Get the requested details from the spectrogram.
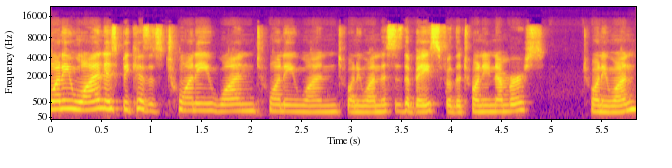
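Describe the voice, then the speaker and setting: A woman speaks at a moderate pace in a normal speaking voice. Her pitch sits in the medium range with ordinary variation. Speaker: sign language teacher. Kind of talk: lesson.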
